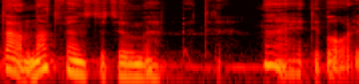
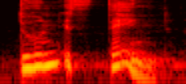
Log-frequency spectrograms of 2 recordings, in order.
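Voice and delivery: the door is shut, say it high and loud, slowly; a jolt of alarm at the door; high, slow alarmed line; alarmed outburst; 8 semitones higher, 5 dB louder than usual. A narrator's reading. Dramatic discovery in story.

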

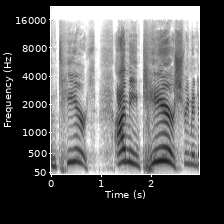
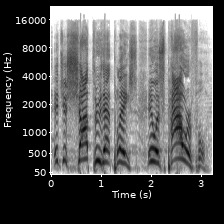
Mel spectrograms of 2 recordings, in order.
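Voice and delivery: loud, fervent preaching; full-force preaching; 4 semitones higher, 7 dB louder than usual. Acted. Pastor tells the church about revival at breakfast, loud and fervent. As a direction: drive it home with fire.

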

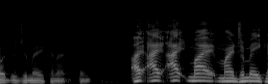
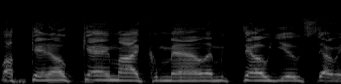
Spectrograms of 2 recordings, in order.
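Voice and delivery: higher, slow, stretched-out comedian impression; Tom Stade; 6 semitones higher, slower than usual. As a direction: drag the words out in a put-on stand-up voice. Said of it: "I could do Tom Stade".

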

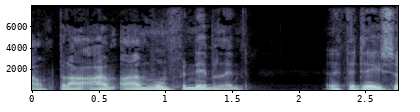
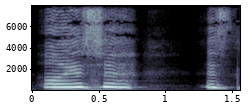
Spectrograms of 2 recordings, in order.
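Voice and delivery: mock caller. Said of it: "I'm gonna make a name up now".

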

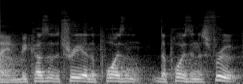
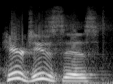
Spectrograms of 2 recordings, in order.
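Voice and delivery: normal talking voice

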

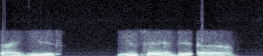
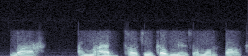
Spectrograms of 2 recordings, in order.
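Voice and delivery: quiet aside; 6 semitones lower, 6 dB quieter, much faster than usual. Real, not acted. Caller aside to someone nearby.

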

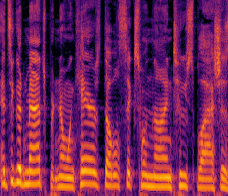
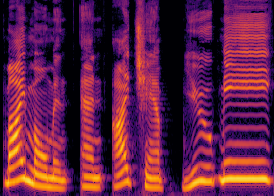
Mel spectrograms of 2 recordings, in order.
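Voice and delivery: halting, stretched-out words jumping high; hammed-up botched promo, lurching slowly upward; mock halting promo; 5 semitones higher, 3 dB louder, much slower than usual. Mocking Dana Brooke's backstage interview, halting and high.

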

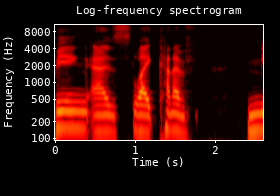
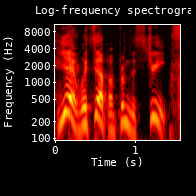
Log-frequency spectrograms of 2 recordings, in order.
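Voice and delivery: fake tough guy swagger; 5 semitones higher, 9 dB louder than usual. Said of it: "Oh, Street [name]'s back".

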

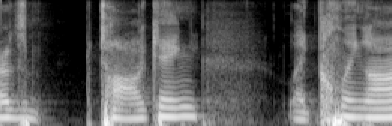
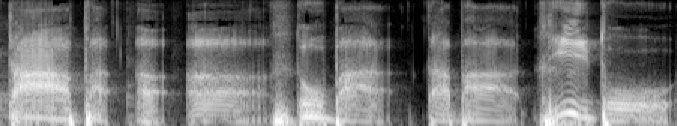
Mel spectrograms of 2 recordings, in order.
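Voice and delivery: Jabba the Hutt gibberish; 10 semitones lower, slower than usual. Retold or imitated. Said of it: "It was Jabba the Hutt".

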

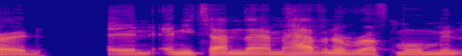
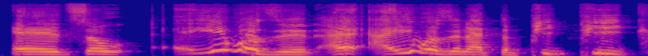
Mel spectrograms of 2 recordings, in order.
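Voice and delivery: higher and building, laughing by the end; getting giddy as the story peaks; excited; 11 semitones higher than usual. Real, not acted. Telling the co-host how his brother slid across the floor, giddy and rising.

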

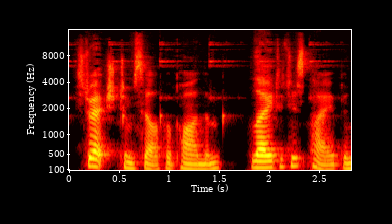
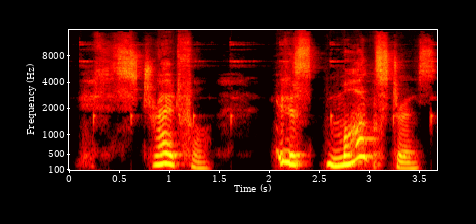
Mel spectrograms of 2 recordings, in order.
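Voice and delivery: anguished lament; 7 semitones higher, slower than usual. A narrator's reading. Baron laments his loss.

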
